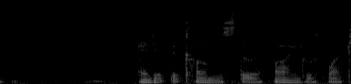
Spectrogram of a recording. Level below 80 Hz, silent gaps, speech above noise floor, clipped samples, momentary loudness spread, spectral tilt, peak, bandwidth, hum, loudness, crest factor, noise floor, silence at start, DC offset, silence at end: -74 dBFS; none; 22 dB; under 0.1%; 4 LU; -5 dB/octave; -30 dBFS; 17.5 kHz; none; -52 LUFS; 24 dB; -74 dBFS; 0 s; under 0.1%; 0 s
